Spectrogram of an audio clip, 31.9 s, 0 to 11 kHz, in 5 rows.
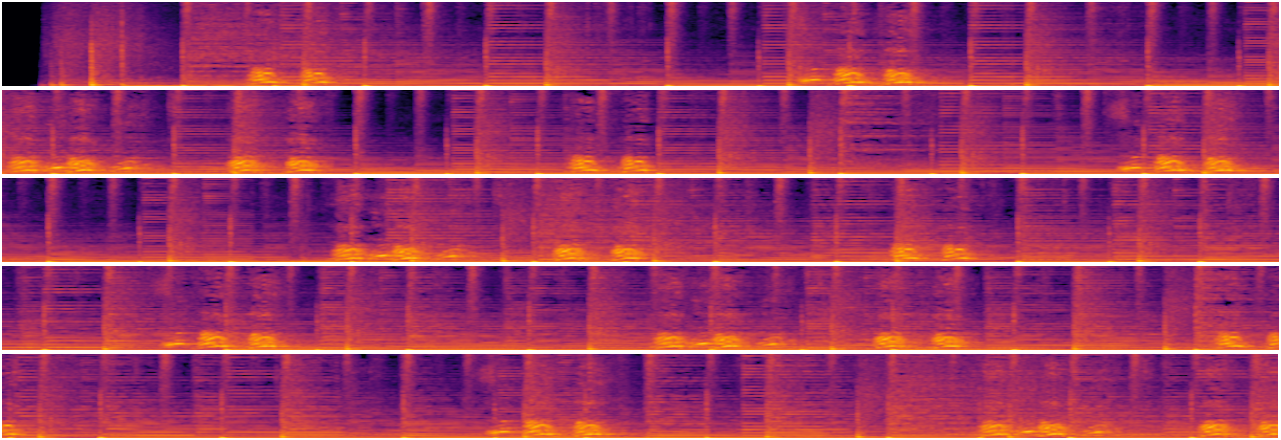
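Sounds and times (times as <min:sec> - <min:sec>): background music with beat and bass: 0:00.2 - 0:31.9
dogs barking: 0:01.2 - 0:01.9, 0:03.9 - 0:04.9, 0:06.3 - 0:08.2, 0:09.0 - 0:09.8, 0:11.9 - 0:12.8, 0:14.3 - 0:17.9, 0:19.8 - 0:20.9, 0:22.2 - 0:25.9, 0:27.9 - 0:28.8, 0:30.3 - 0:31.9.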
